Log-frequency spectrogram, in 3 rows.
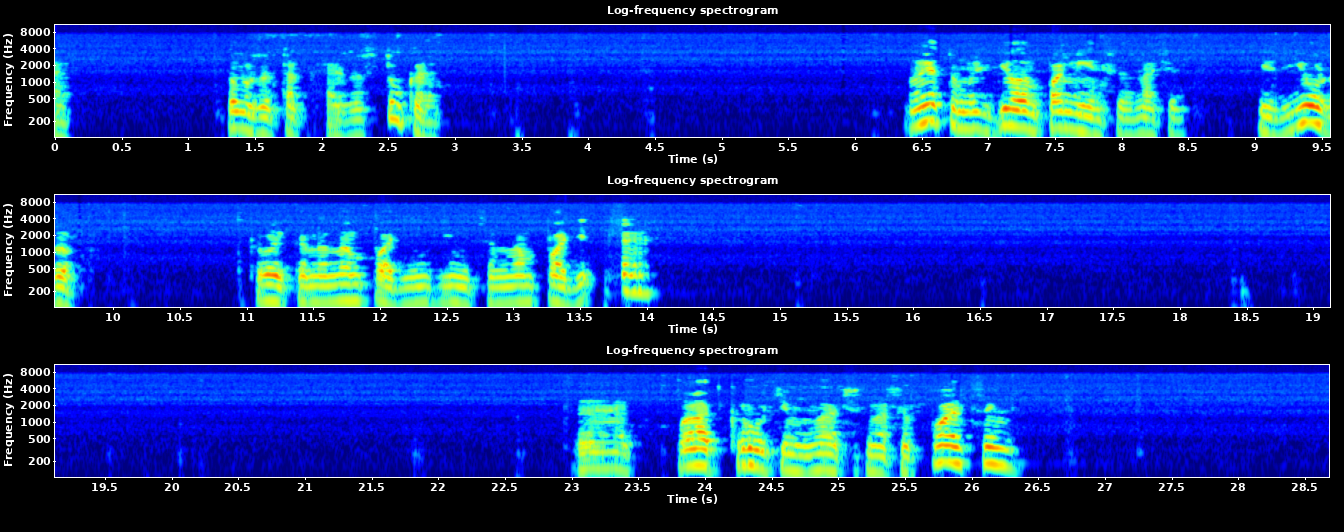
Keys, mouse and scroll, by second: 2.2-2.7 middle drag, 2.9-3.4 shift+middle drag, 4.1-4.4 middle drag, 6.2 click, 7.4 shift+click, 8.1 middle click, 9.2 shift+click, 10.1 shift+click, 10.9 KP_3, 12.1 KP_1, 13.8 r, 16.7-18.6 drag, 18.9-19.7 middle drag, 20.2-21.9 middle drag, 22.8 middle click, 23.7 click, 24.9 r, 26.2 click, 26.9 middle click.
